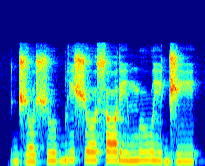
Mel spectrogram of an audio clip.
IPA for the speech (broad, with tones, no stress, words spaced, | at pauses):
d͡ʒo˨ ʃu˧bi˦ ʃo˦sɔ˦ ɾi˧mu˦wi˦˨ d͡ʒi˧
